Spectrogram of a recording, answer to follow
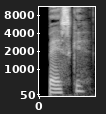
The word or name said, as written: basker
